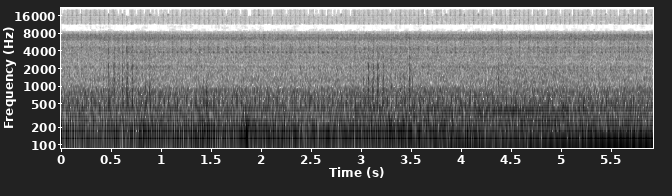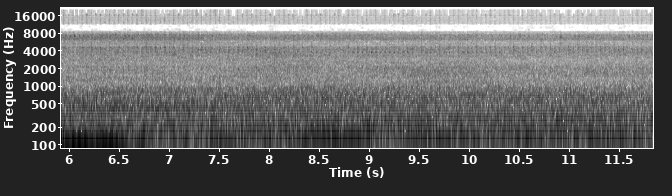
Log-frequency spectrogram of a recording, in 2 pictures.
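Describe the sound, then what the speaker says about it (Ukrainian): A 2009 Mazda 6 two-litre petrol engine idling steadily close by, a continuous low hum and rumble with a faint mechanical whine, no voices. "Ось робота справжнього, справного, меганадійного двохлітрового двигунчика від Мазди"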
